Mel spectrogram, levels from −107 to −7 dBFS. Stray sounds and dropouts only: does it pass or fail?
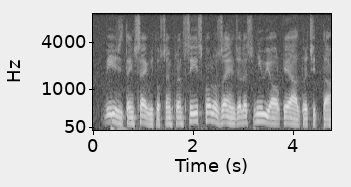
pass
